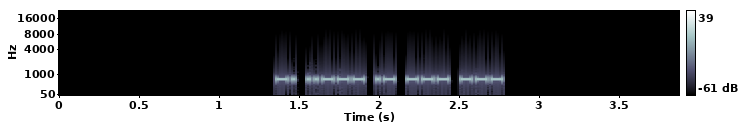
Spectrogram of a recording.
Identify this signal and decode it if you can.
Morse code, heard as a keyed tone, about 52 wpm, 700 Hz. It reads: N2AOO
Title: USA Call Signs - 5 Characters - 50wpm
